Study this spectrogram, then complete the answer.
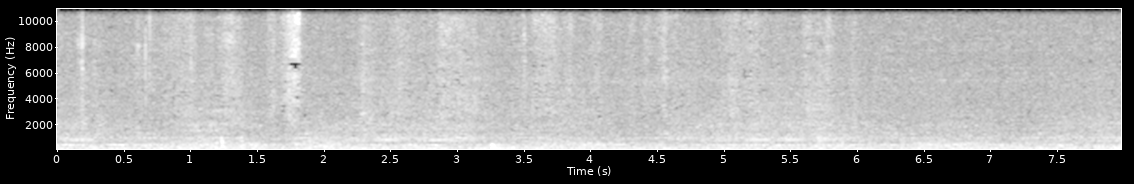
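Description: Yarn rustles softly as a needle is pulled through knitted fabric.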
